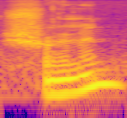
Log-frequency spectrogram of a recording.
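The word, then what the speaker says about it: Shermann: bur tan now the how do you say your last name now Sherman Sherman Sherman there you go see M yeah double n Sherman double n there we go that's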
